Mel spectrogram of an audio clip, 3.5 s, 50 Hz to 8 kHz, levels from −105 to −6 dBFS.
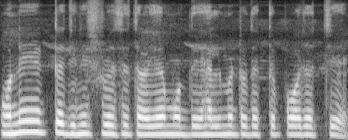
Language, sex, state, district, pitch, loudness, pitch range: Bengali, male, Assam, Hailakandi, 180 Hz, -14 LUFS, 175-190 Hz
